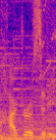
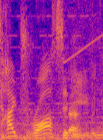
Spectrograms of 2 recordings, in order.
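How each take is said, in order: First: It ends with the separate word 'city'. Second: It is stressed on 'dro', rhyming with velocity. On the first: "it's not a city, but I still say Hydro City Zone" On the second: "like Velocity"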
